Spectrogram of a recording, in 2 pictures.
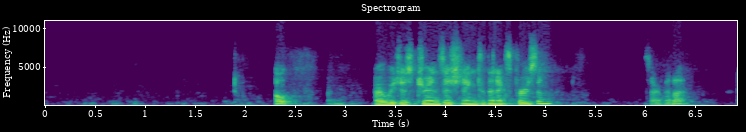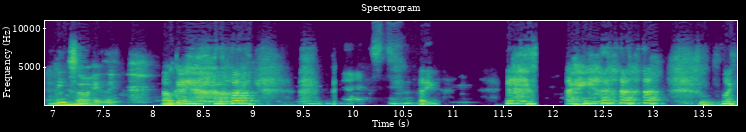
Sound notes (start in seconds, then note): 8.4 laughs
